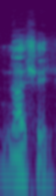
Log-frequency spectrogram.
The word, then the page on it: nager: France (Paris); /na.ʒe/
